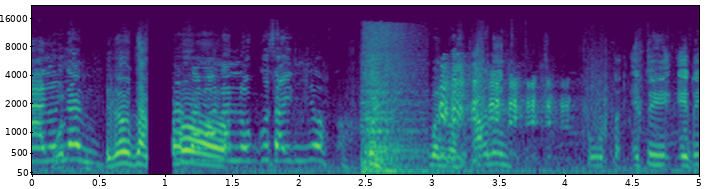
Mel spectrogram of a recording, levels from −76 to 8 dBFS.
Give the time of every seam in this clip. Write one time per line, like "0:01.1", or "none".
0:03.0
